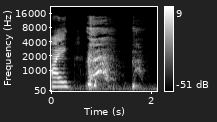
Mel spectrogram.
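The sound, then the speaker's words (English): A person coughs loudly: a rough, throaty burst, then a harsher cough, and a short final hack, with no words spoken. “I agree with you 100%, right up until the cough.”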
